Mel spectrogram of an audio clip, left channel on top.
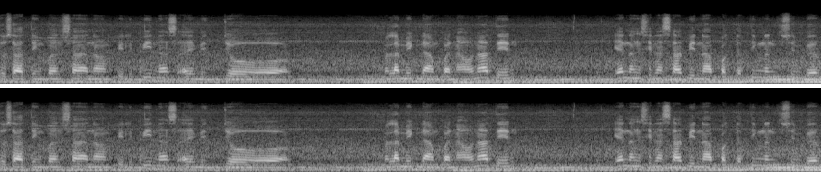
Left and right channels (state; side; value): identical; both; correlation 1.00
